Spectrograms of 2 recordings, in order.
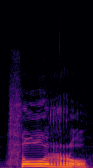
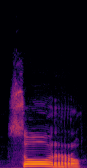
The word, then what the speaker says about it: zorro: 사라라고 이렇게 발음을 하겠죠. 자, 또 소로 여우죠. 예전에 마스크 오브 조로 있었는데 자, 소로. 자, 중남미 사람들 얘 발음하면 소로. zorro.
